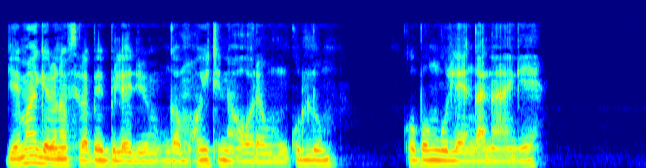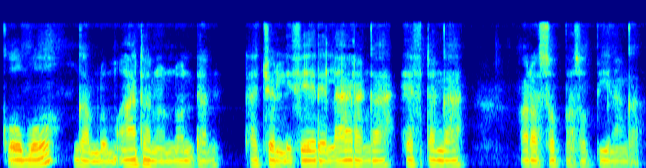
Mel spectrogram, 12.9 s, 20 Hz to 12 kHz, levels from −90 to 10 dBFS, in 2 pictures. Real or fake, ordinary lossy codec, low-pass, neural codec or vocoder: real; none; 7.2 kHz; none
